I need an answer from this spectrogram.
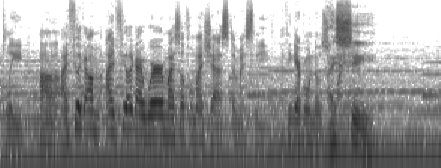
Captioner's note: Jirard's voice fades out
